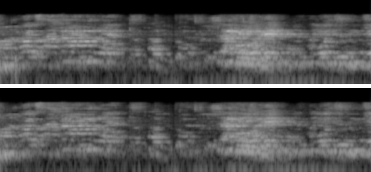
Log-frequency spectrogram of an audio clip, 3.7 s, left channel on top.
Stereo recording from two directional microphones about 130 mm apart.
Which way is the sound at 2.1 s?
25° left (ahead or behind).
